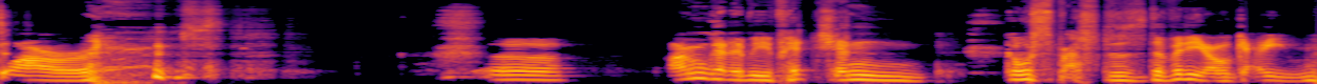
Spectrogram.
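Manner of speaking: put-on pirate accent with an arr. A speaker, asked to pitch a video game, gives the pitch in a pirate accent. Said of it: "let us know what you're going to pitch in your pirate accent".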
